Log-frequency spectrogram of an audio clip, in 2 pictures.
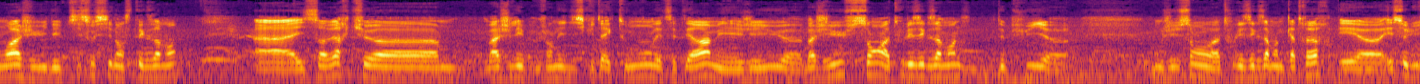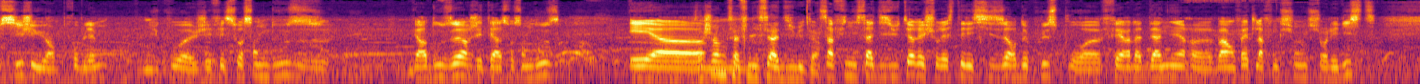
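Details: Adult male speaker; normal voice.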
